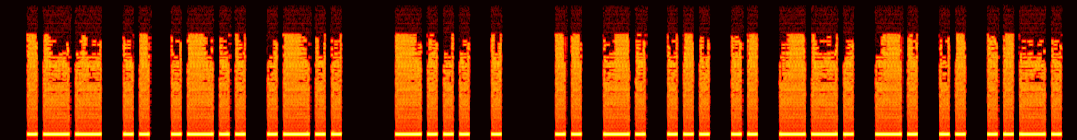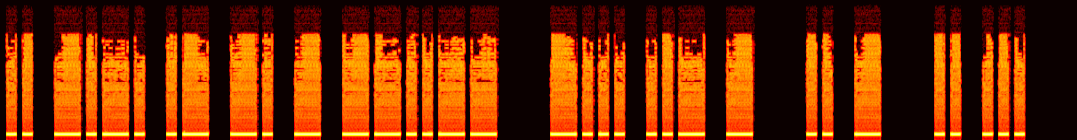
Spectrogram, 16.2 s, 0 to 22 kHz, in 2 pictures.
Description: Morse code, heard as a keyed tone, about 20 wpm, 1000 Hz. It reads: WILL BE INSIGNIFICANT, BUT IT IS
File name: qotdfiles / 20wpm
